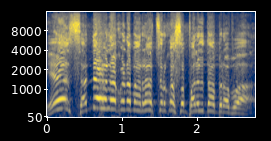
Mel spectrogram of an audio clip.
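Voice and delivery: loud, high, impassioned intercession; fervent prayer. Acted. Pastor praying over the live audience, loud and fervent. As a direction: cry out to God with full force.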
